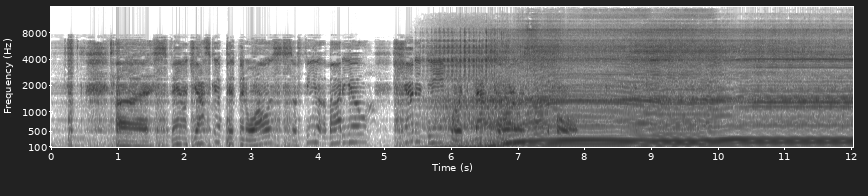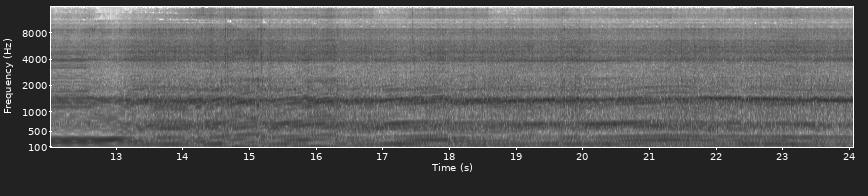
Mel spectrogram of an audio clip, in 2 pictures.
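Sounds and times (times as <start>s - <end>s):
motorcycle engine revving and accelerating: 5.4s - 24.0s.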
